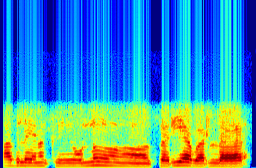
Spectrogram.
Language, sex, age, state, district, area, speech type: Tamil, female, 45-60, Tamil Nadu, Thanjavur, rural, conversation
